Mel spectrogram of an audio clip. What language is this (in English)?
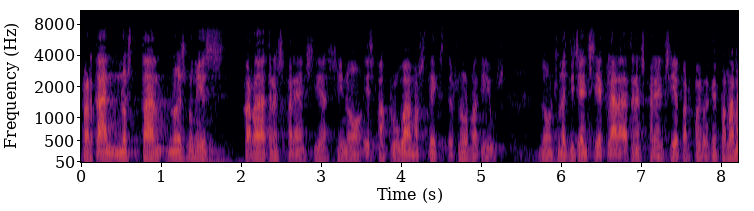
Catalan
